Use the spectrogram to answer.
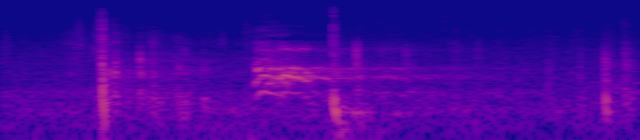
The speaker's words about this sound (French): On vous laisse écouter les frappes de balle, tiens, une nouvelle fois.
